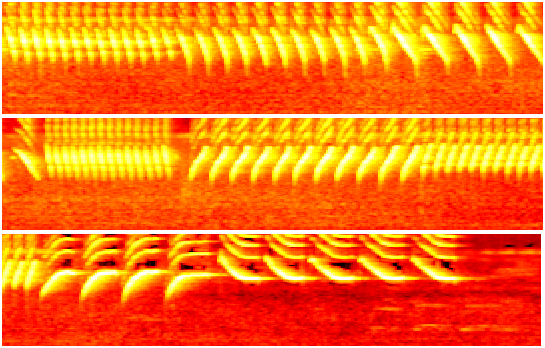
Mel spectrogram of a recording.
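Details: Spanish Timbrado canary song used for canary training: fast tours of downward-sweeping whistled notes, rattled trills and a buzzy rolling stretch, ending in slower, clear rising-falling notes.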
